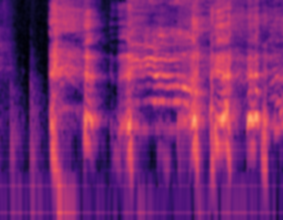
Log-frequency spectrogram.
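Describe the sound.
A person imitates a cat's meow, a loud, drawn-out, wavering vocal mew followed by a few shorter voiced bursts.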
